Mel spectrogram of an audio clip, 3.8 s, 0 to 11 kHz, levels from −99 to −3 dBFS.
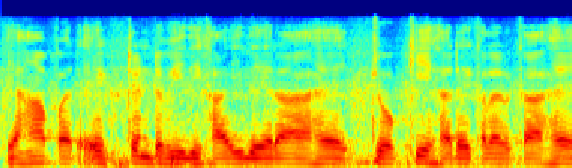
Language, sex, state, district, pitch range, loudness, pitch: Hindi, male, Manipur, Imphal West, 105-115 Hz, -14 LUFS, 110 Hz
